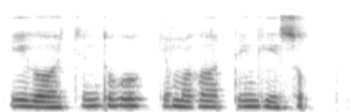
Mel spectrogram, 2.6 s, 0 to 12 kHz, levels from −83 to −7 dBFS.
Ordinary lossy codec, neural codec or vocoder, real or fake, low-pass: none; none; real; 7.2 kHz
